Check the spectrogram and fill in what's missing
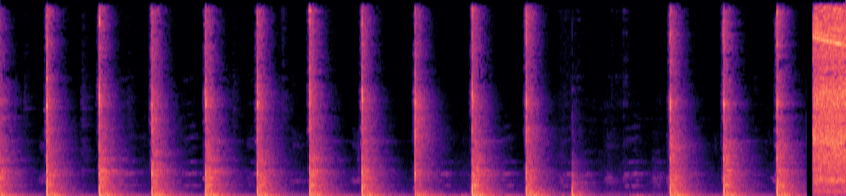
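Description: A metal tractor seat is hammered into shape in a workshop, with about thirteen sharp, ringing blows at a steady rhythm of roughly one per second and a brief pause before the last few.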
